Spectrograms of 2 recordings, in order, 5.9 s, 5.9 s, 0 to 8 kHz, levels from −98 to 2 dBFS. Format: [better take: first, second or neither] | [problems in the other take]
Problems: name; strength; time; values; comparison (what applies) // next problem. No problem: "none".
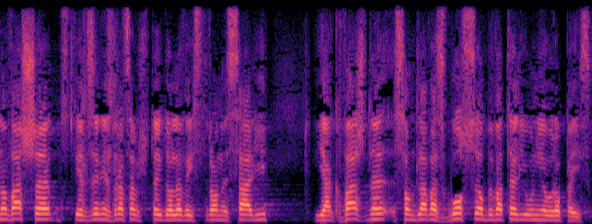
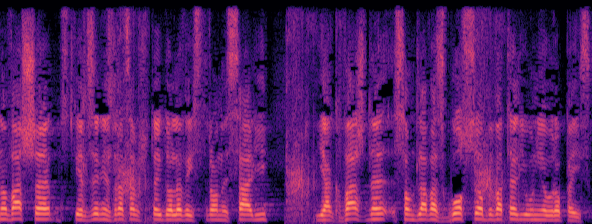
first | background sound (Skateboard); 17 dB below the speech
